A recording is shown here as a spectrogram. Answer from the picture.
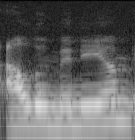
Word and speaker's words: aluminium: my pronunciation of aluminum yes i know aluminium is also correct but it should be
